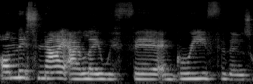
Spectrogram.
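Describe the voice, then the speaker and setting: A high-pitched woman with a northern English accent, at a moderate pace with fairly even intonation. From Wigan, North West England. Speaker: actor and spoken word artist. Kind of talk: spoken word poetry performance. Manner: impassioned, defiant.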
